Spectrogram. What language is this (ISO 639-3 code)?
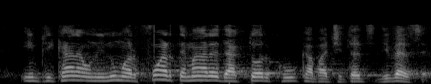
ron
